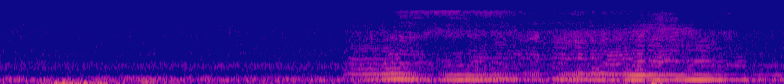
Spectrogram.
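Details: Thousands of bees hang in a massive clump on a branch; a faint low rumble opens, then a steady droning hum begins midway, layered with shimmering higher overtones and gentle swells in loudness.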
